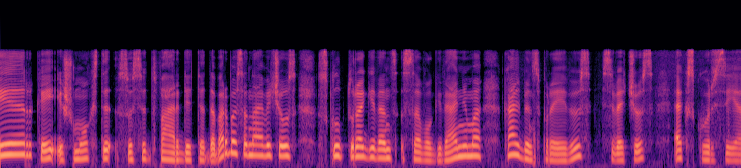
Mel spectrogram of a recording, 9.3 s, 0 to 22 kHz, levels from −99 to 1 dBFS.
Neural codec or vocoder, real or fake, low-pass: none; real; 7.2 kHz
